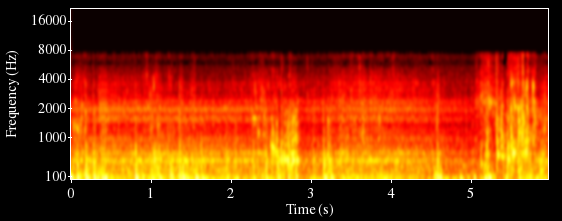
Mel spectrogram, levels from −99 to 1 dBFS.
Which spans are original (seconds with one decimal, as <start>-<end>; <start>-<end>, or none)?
none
